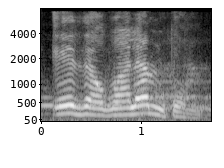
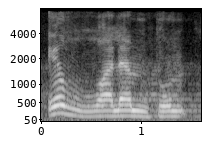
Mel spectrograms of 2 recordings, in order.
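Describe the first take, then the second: First: The dh is pronounced separately before the next consonant. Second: The dh merges fully into the next consonant. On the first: The speaker calls it wrong. "أوعى تقول إذا ظلمتم، خطأ" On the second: The speaker calls it right. "الصواب إذ ظلمتم بإدغام الذال في الظاء"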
